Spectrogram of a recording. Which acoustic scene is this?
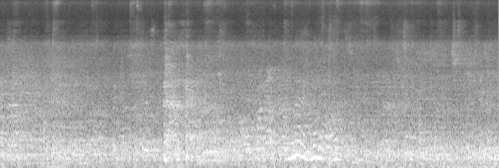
crowded indoor space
